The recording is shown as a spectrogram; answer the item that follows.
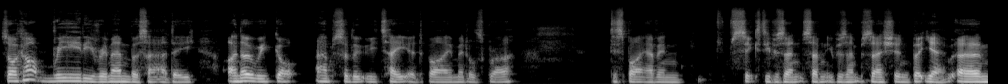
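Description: With fairly even intonation and a somewhat breathy voice, a man moves along at a fairly quick pace. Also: medium pitch for a man. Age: 30s. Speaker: football fan podcaster. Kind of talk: casual chat.

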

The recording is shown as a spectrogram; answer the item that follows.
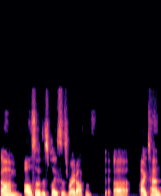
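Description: An unremarkable speaking voice with an American accent carries lively intonation over a quiet background. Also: woman. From US Midwest, Chicago suburbs. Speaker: trail designer. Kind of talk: casual interview. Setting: in a van.

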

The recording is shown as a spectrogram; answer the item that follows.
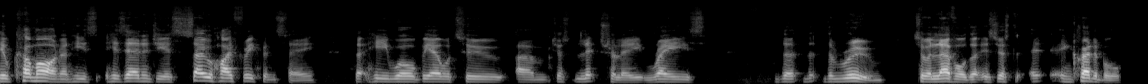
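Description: A man's medium-pitched voice with big swings in loudness. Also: ordinary pitch variation, moderate pace, very clean recording, silent background. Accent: southern English. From southern England, Portsmouth. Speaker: seminar organiser. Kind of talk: radio interview.

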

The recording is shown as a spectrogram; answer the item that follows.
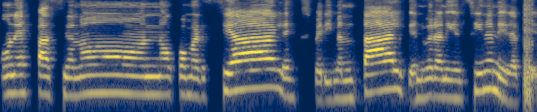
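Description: A woman with a fairly high pitch and a bright, sharp tone talks at a fairly slow pace with hardly any pauses and ordinary pitch variation, in a dry, close sound with no echo. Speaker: video artist. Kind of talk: interview.

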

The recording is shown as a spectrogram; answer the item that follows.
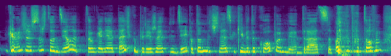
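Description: A woman with a high voice and ordinary pitch variation, against noticeable background noise. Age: 30s. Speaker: podcast co-host. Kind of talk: casual chat.

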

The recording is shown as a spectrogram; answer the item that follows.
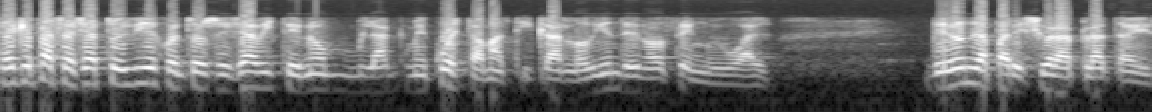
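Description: This man talks at a fairly quick pace and fairly high pitch, with very wide pitch swings. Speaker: football fan. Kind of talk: casual chat.

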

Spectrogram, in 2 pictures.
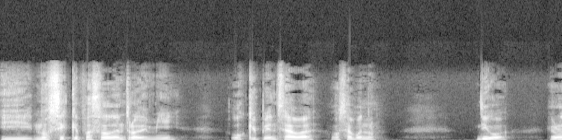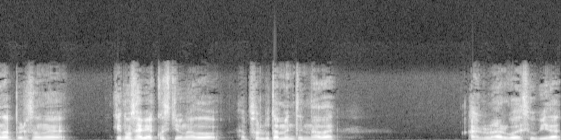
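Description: Long, frequent pauses break up a man's speech. His tone is dark and mellow, and the sound is dry and close with no echo. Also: medium pitch for a man, ordinary pitch variation, moderate pace. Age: 20s. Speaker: host's brother and producer. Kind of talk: casual chat.

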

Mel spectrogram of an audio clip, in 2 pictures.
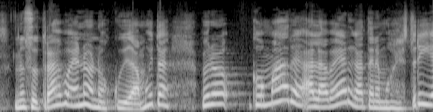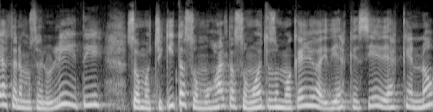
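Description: A woman speaks at a fairly quick pace in a high voice with an animated tone. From Venezuela. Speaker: podcast co-host. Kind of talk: casual chat.

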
